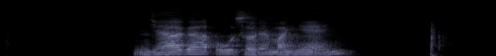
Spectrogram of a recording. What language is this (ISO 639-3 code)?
luo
